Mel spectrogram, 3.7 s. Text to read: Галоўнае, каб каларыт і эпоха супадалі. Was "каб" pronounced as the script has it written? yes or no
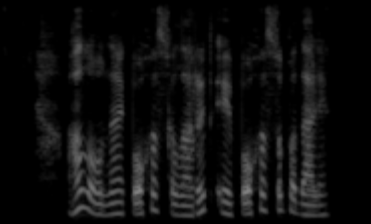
no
